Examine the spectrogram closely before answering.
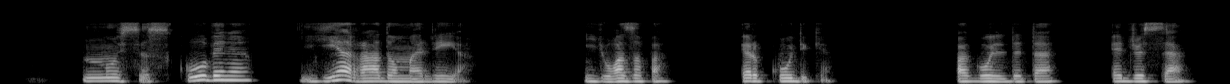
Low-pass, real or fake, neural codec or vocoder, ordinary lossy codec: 7.2 kHz; real; none; AAC, 32 kbps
